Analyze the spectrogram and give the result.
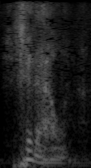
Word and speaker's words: فرعون: فرعون، نطقها فرعون، رقق الراء، لاحظتم معي؟ أنا أقول للجميع هذا الكلام، كلمتان يكثر الخطأ فيهما، فرعون ومريم، يخطئ كثير من الناس فيفخم راء فرعون ويرقق راء مريم، يا مريم، ويرقق راء مريم فيقول يا مريم، يا مريم اقنتي لربك. والصواب العكس فيهما، الصواب العكس فيهما.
